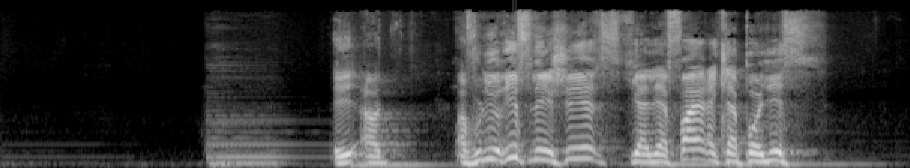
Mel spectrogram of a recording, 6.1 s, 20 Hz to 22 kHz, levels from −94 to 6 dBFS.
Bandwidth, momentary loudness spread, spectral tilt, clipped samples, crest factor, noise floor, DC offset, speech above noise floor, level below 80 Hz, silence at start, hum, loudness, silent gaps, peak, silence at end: 17 kHz; 22 LU; -3.5 dB/octave; under 0.1%; 18 dB; -67 dBFS; under 0.1%; 52 dB; -62 dBFS; 1.4 s; none; -14 LUFS; none; 0 dBFS; 0.6 s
